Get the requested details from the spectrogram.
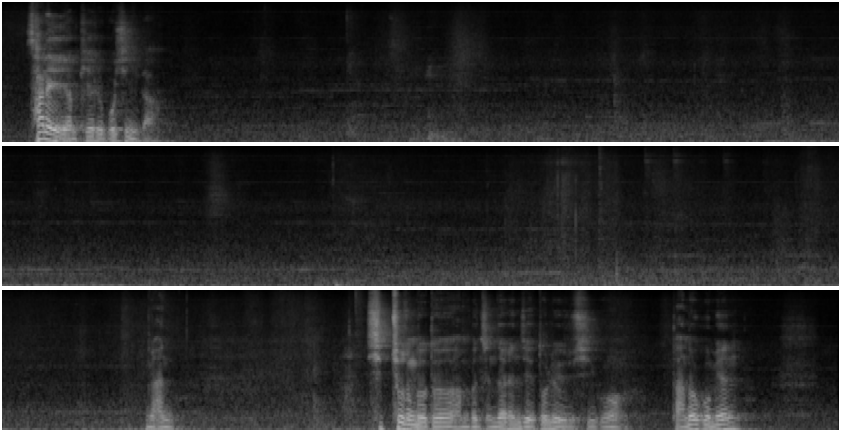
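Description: A man speaks through a microphone in a large room, in bursts with long pauses.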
